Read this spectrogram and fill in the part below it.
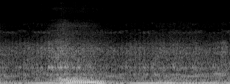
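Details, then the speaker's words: Cummins diesel dump truck, 127,000 miles, cold start; a little cold-blooded, idling quite low (owner thinks it should idle higher), blows some smoke; deep even rumble swelling with a brief rev and settling, no knocks or misses; runs good, normal running. "runs good blows smoke Oh didn't like that"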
